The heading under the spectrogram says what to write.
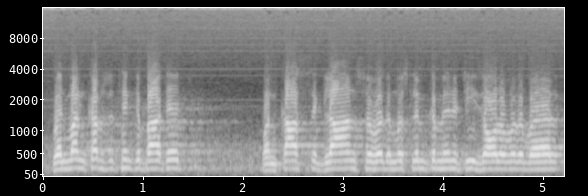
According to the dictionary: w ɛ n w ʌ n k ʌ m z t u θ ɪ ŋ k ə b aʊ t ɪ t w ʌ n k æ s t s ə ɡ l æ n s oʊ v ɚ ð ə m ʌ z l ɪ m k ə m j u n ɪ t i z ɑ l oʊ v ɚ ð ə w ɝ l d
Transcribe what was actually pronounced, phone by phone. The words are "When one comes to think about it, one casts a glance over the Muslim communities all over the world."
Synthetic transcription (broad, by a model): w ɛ n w ʌ n k ʌ m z t u t ɪ ŋ k ə b aʊ t ɪ t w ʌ n k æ s t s ə ɡ l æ n s oʊ v ɚ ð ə m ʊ s l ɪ m k ə m j u n ɪ t i z ɑ l oʊ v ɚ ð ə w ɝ l d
